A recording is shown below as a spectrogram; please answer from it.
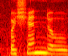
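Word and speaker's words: Boschendal: My wife will now pronounce the name of the winery. Boschendel Winery.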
